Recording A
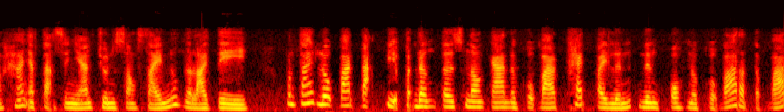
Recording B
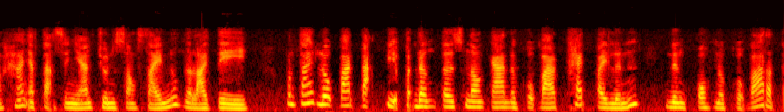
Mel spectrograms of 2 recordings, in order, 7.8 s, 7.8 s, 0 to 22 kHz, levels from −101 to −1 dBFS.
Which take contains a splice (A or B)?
A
